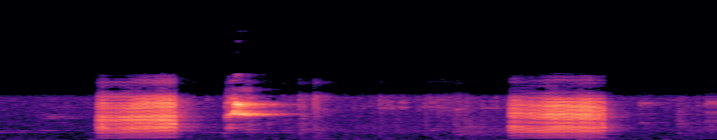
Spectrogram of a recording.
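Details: Young pet monk (Quaker) parakeets, from a caged group of four babies (two males, two females), give harsh, broadband squawks: two long rasping calls with a short sharp squeak between.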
